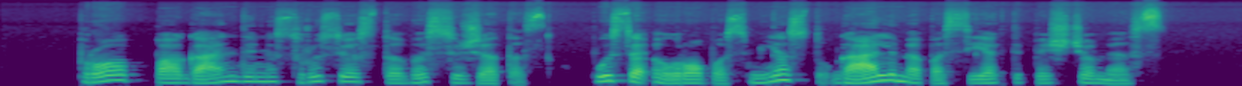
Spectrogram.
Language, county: Lithuanian, Klaipėda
